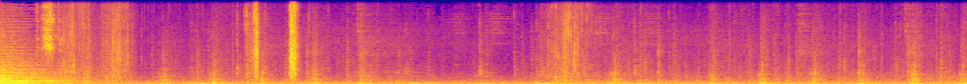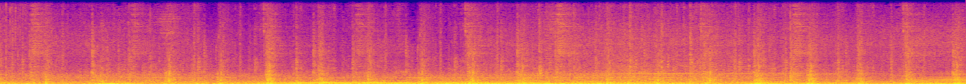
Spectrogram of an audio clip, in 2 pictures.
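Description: Heavy metal footsteps clank steadily on a metal floor.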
